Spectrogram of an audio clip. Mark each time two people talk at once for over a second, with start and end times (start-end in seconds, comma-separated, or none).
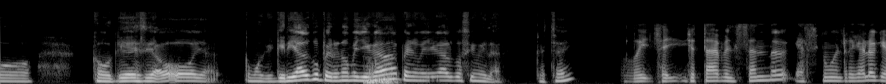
none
